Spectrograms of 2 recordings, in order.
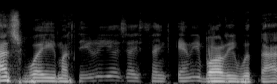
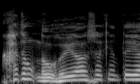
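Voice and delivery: ordinary delivery

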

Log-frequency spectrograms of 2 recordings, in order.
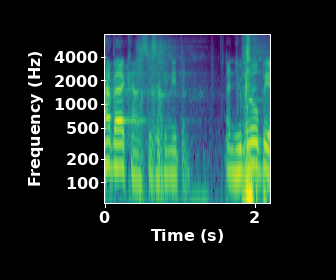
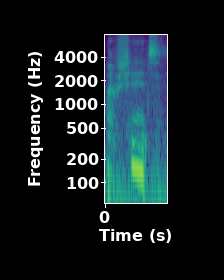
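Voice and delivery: whisper; 14 dB quieter than usual. Real, not acted. Whispered reaction.

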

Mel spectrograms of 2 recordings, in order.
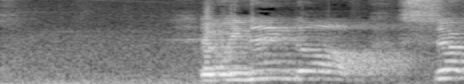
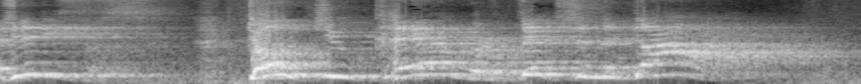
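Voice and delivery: panicked disciples; 7 semitones higher, slower than usual. Retold or imitated. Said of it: "He said".

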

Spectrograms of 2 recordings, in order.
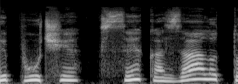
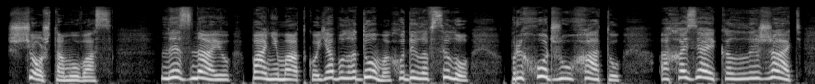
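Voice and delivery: frightened telling; 5 semitones higher than usual. Acted. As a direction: blurt out the horror, trembling. Girl reports mistress lying terrified. (налякана розповідь)

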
